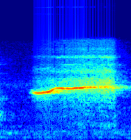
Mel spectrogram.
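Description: A single loud, shrill human whistle rises slightly in pitch, then holds strong and steady for over a second before tapering off.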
